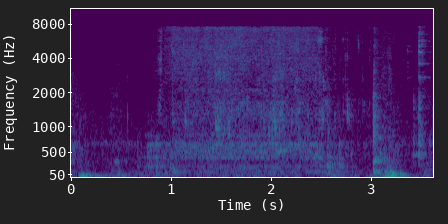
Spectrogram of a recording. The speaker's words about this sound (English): I'm going to grab some cilantro here. Just a couple handfuls. Give it a rinse.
